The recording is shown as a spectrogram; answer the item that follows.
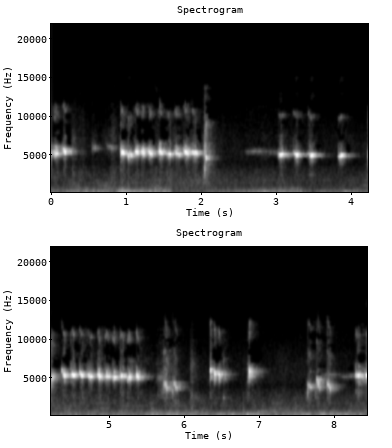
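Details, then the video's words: Sunbird (kolibri) in full song for Indonesian songbird training: long sustained high trills broken by short pauses, sharp upward flicks and sweeping notes, with a soft low hum in places. "Suara Burung Kolibri"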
